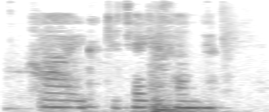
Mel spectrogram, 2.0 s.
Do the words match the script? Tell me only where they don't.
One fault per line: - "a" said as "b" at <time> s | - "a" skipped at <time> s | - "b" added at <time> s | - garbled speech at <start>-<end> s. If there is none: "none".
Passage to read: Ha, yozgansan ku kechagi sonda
- "yozgansan" skipped at 0.4 s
